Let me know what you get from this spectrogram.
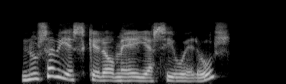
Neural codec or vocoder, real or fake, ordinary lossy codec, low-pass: vocoder, 44.1 kHz, 128 mel bands, Pupu-Vocoder; fake; AAC, 48 kbps; 7.2 kHz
